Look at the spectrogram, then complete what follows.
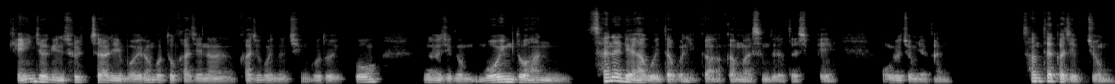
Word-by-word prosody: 개인적인 115 -2 +3
술자리 105 -1 0
뭐 85 -3 -1
이런 100 +5 0
것도 105 - -1
가지는 90 -1 -3
가지고 100 +2 -3
있는 90 -1 -4
친구도 95 0 -4
있고 120 +8 -1 0.4
근데 105 -2 -2
지금 90 0 -2
모임도 115 +3 +6
한 95 -4 -2
3-4 160 0 +4
개 140 - +7
하고 100 -3 +3
있다 85 - +1
보니까 65 0 -4
아까 80 - -5
말씀드렸다시피 75 0 -3 0.4
오히려 95 +4 -1
좀 90 -3 -2
약간 75 0 -8 0.7
선택과 150 0 +4
집중 65 0 -3
95 Hz, 330 characters per minute, -23 LUFS, 85-110 Hz, 0.7 s, 개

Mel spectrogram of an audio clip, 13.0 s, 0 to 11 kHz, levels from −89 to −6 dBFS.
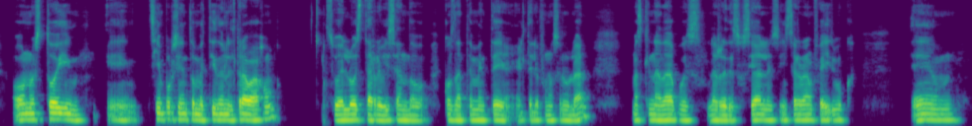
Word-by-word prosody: o 115 +1 +2
no 115 0 +3
estoy, 115 -2 +3 0.3
eh, - - -4 0.2
100 120 -1 -1
metido 110 +1 +1
en 110 - +2
el 100 - -2
trabajo, 115 +8 +4 0.6
suelo 105 +1 +4
estar 105 0 +1
revisando 100 0 -1 0.2
constantemente 105 -1 -1
el 105 - -9
teléfono 105 -1 -3
celular, 105 -1 -2 0.5
más 110 -1 -3
que 110 +1 -10
nada, 105 0 +3
pues 105 -1 -4
las 105 0 -1
redes 100 -1 +1
sociales, 105 +1 0
Instagram, 110 +1 -1
Facebook, 105 -1 -2 0.8
em, 110 -1 -1
105 Hz, 120 wpm, -23 LUFS, 105-110 Hz, 0.8 s, trabajo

